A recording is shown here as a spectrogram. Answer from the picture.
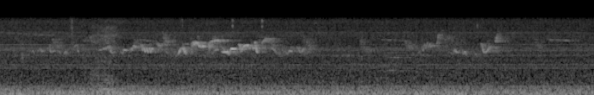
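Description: Faint bird song: a run of quick chirps and warbles, then a second shorter phrase a few seconds later, over a low steady background rumble.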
